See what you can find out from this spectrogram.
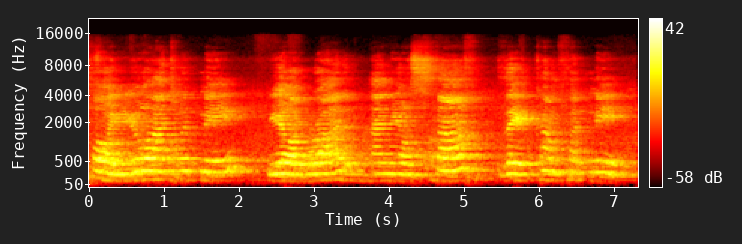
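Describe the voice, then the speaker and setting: A woman with a high voice speaks at a very slow pace and with fairly even intonation. Noticeable background noise and strong room echo fill the recording. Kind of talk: scripture reading and exhortation. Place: church.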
